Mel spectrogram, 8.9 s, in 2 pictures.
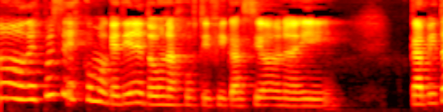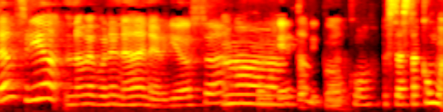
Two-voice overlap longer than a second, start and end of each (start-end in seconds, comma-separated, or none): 6.6-8.0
